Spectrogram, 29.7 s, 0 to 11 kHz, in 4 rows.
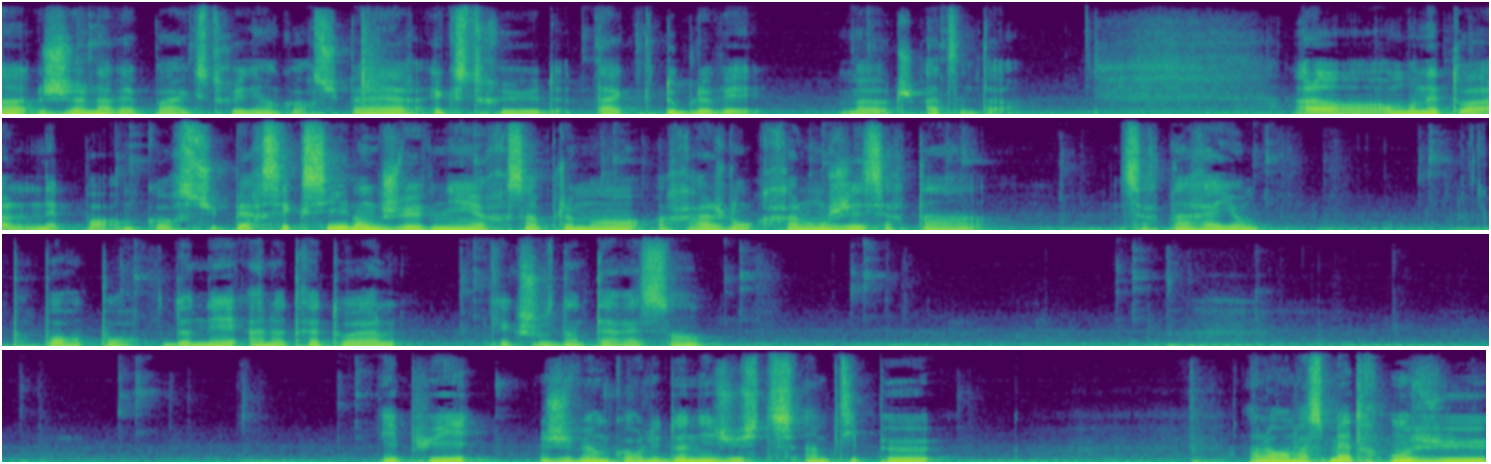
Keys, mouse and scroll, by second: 0.3 shift+right click, 1.2 e, 2.3 click, 2.5 w, 5.0-6.2 scroll down 2, 5.4 Tab, 6.2-6.8 scroll up 2, 6.6 Tab, 7.4 right click, 8.3 g, 9.2 click, 9.8 right click, 10.0 g, 10.9 click, 11.5 right click, 12.1 g, 13.9 right click, 14.0 g, 14.9 click, 16.5 right click, 17.0 g, 17.9 click, 18.5 right click, 18.6 g, 19.9 click, 20.0 Tab, 20.4 scroll down 3, 21.2-21.5 scroll up 2, 21.8 Tab, 22.2 right click, 22.8 g, 23.4 click, 23.5 Tab, 24.1 middle click, 24.8 Tab, 25.3 right click, 27.6 Tab, 28.4 KP_1, 29.0 Tab, 29.5 a.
